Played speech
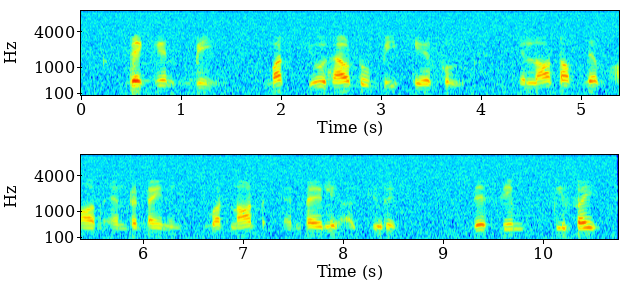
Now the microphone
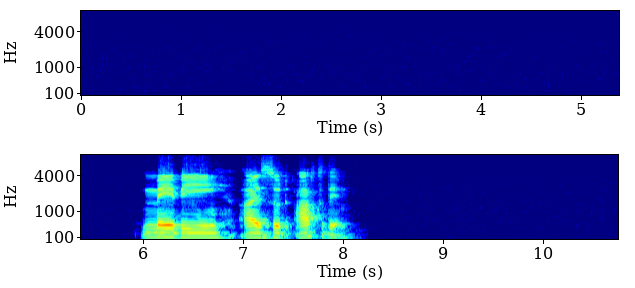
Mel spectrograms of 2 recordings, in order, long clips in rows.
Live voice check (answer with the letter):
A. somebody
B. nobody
A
